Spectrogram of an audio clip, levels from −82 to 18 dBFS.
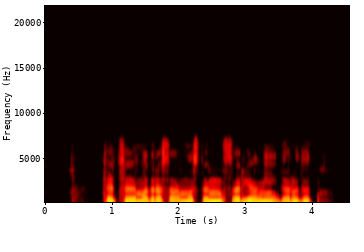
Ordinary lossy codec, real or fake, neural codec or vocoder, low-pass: Opus, 64 kbps; real; none; 7.2 kHz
